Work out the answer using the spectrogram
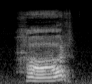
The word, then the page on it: xaar: Xyzyl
